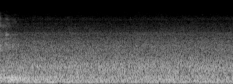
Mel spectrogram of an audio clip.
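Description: Steady, even background noise with no distinct events: the constant rush of the hall's ambience picked up through the microphone while the voice pauses.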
